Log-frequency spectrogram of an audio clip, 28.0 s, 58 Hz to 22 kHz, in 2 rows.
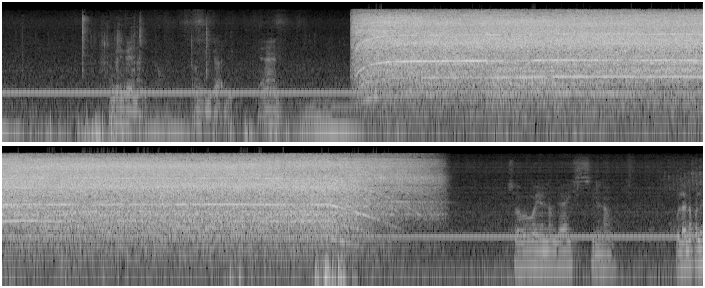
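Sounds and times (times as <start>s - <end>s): angle grinder motor whine: 7.0s - 23.0s.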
